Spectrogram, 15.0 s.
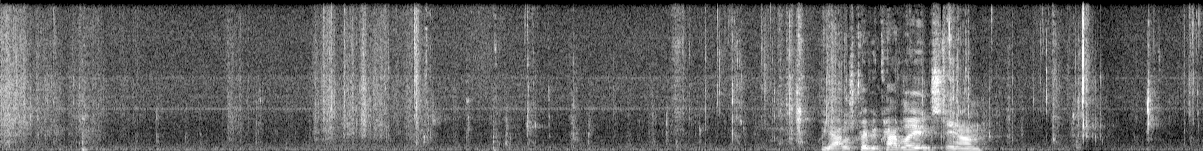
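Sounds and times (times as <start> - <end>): person chewing: 5.2 - 10.2, 12.5 - 13.6.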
